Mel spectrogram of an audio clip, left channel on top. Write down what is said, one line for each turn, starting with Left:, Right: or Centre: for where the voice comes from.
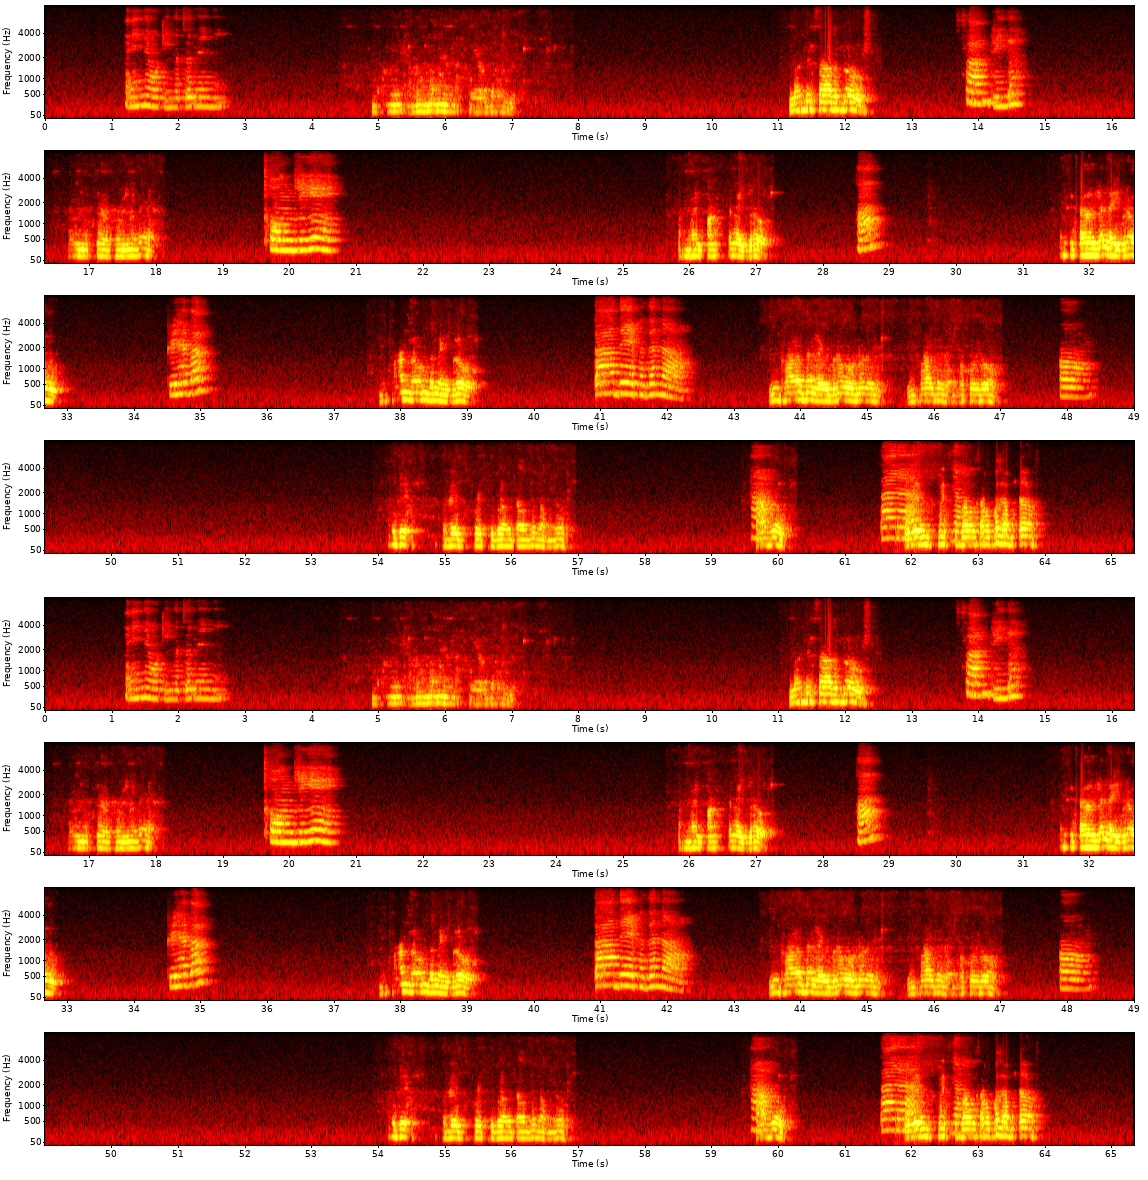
Right: ꯑꯩꯅꯦ ꯋꯥꯀꯤꯡꯒ ꯆꯠꯂꯦꯅꯦ
Left: <unintelligible> ꯅꯪꯗꯤ ꯆꯥꯔꯕ꯭ꯔꯣ
Right: ꯆꯥꯗ꯭ꯔꯤꯗ
Left: ꯀꯩ ꯃꯊꯦꯜ ꯊꯣꯡꯂꯒꯦ
Right: ꯊꯣꯡꯗ꯭ꯔꯤꯌꯦ
Left: ꯑꯝꯕꯥꯏꯟ ꯄꯥꯔ꯭ꯛꯇ ꯂꯩꯕ꯭ꯔꯣ
Right: ꯍꯥ
Left: ꯍꯣꯁꯄꯤꯇꯥꯜꯗ ꯂꯩꯕ꯭ꯔꯣ
Right: ꯀꯩ ꯍꯥꯏꯕ
Left: ꯥꯏꯝꯐꯥꯟ ꯂꯣꯝꯗ ꯂꯩꯕ꯭ꯔꯣ
Right: ꯇꯥꯗꯦ ꯐꯖꯅ
Left: ꯏꯝꯐꯥꯜꯗ ꯂꯩꯕ꯭ꯔꯥꯣ ꯅꯣꯏ ꯏꯝꯐꯥꯜꯗ ꯂꯩꯕ ꯈꯣꯏꯔꯣ
Right: ꯑꯥ
Left: ꯑꯗꯨꯗꯤ ꯑꯣꯔꯦꯟ꯭ꯖ ꯐꯦꯁꯇꯤꯚꯜ ꯇꯧꯕ ꯂꯝꯗꯣ
Right: ꯍꯥ
Left: ꯇꯥꯕ꯭ꯔꯣ
Right: ꯇꯥꯏ ꯇꯥꯏ
Left: ꯑꯣꯔꯦꯟꯖ
Right: ꯑꯁ
Left: ꯐꯦꯁꯇꯤꯚꯜ
Right: ꯌꯥꯝ ꯇꯧ
Left: ꯇꯧꯕ ꯂꯝꯗꯣ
